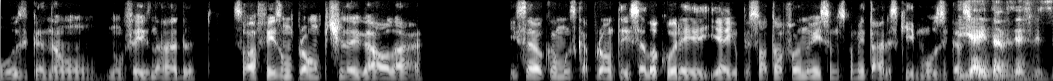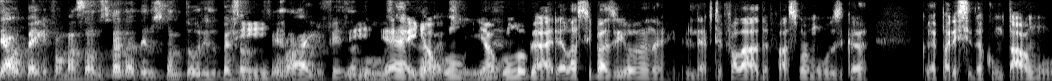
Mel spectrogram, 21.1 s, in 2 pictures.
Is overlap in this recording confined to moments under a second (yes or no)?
no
